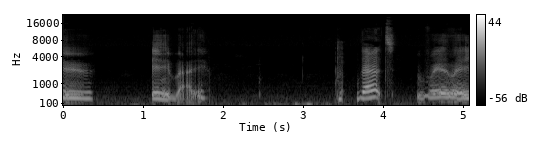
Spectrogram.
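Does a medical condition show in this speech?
Yes: spinal muscular atrophy type 2.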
